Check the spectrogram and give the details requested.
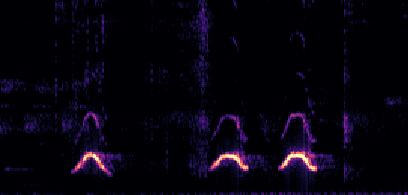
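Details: Black-collared starling, freshly bathed and drying in the sun, utters three clear upslurred-then-downslurred whistles in quick succession over a low steady hum.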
